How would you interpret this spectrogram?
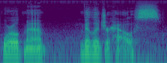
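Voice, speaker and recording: A woman's voice: fairly low pitch, steady tone, slow pace, creaky, slight background noise. A woman doing casual let's play commentary, chatting and musing aloud as she plays. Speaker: game streamer, role-player. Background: game ambience.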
